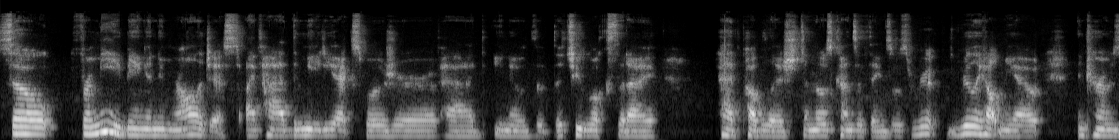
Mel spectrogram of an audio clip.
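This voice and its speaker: The speaker has a Canadian accent. The pace is moderate. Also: woman. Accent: noticeable Canadian. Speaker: numerologist. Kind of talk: webinar talk. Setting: online webinar. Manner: casual, with many self-corrections.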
